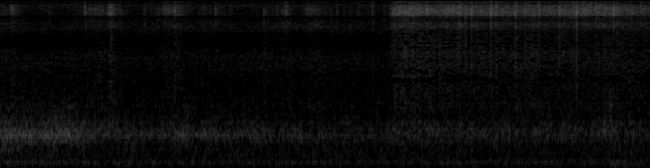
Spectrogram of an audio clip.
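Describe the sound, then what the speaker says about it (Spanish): Tomatoes roast on a sheet of aluminum foil over a hot comal, giving a soft sizzle that jumps to a louder, steady hiss partway through, with faint crackles and no voices. "Voy a poner un pedacito de papel de aluminio para poner a asar los tomates."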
